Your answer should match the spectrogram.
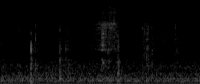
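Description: Faint handling of a picture card: a few light clicks and brief rustles as it is picked up and set on a wooden tabletop.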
